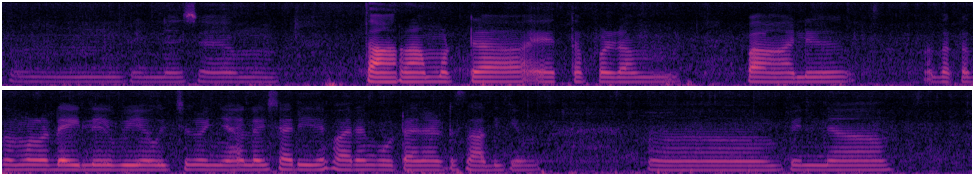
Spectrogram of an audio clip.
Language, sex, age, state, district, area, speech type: Malayalam, female, 45-60, Kerala, Alappuzha, rural, spontaneous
